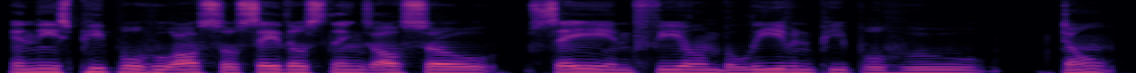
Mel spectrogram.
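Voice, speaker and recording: A man's voice: medium pitch, level tone, moderate pace, dark tone, smooth, no echo, studio quality. A man in his twenties hosting a solo podcast, talking with frustration and firing off rhetorical questions. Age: 20s. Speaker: podcast host.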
